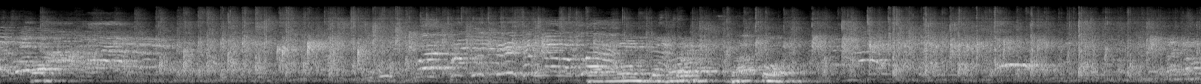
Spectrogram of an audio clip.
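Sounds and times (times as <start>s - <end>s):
crowd clapping: 0.0s - 12.0s
voices talking and calling out: 3.8s - 7.6s.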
